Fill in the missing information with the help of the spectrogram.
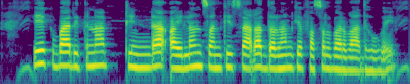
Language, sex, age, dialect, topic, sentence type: Bhojpuri, female, 25-30, Southern / Standard, agriculture, statement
